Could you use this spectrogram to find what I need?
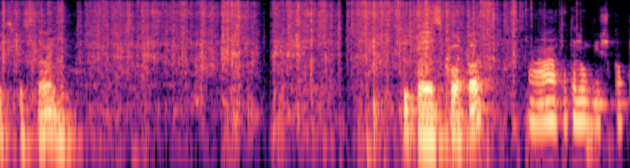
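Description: Aluminium foil crinkles and rustles up close.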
